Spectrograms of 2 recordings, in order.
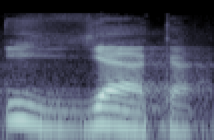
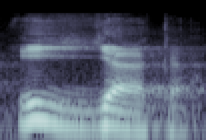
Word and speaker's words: إياك: Little bit stress on the ya because it has a shadda. إياك. إياك.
